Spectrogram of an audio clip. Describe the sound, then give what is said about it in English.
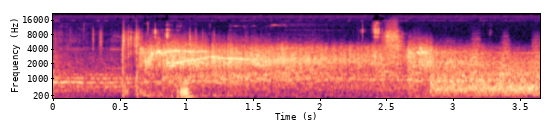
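Explosions from Voltron's groin missiles striking an enemy in the face burst out against a dense, roaring wall of noise, with a sharp blast early on and another heavy boom near the end, loud. “We got the upper hand, and then the groin missiles.”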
